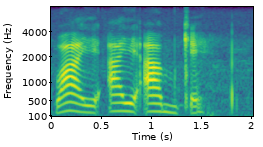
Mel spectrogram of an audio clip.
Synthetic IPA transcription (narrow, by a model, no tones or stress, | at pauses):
wajɛʔajɛʔam̩kʼɛ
